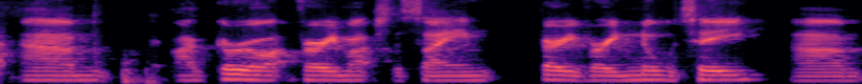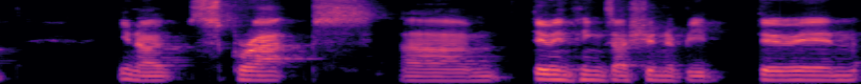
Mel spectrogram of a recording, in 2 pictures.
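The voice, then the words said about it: Essex English accent. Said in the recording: “I guess from my accent, you can hear that I'm an Essex boy.”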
